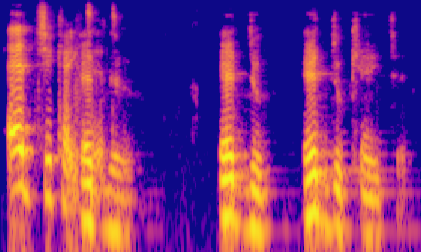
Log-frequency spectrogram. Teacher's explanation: try not to put too much emphasis on the cated and more on the beginning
